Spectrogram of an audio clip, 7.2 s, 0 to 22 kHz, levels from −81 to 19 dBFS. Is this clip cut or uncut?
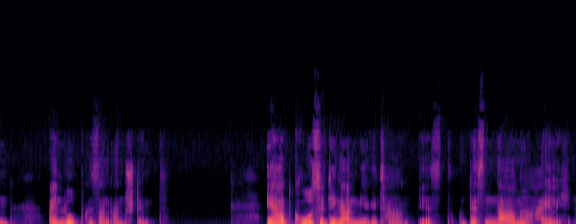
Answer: cut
